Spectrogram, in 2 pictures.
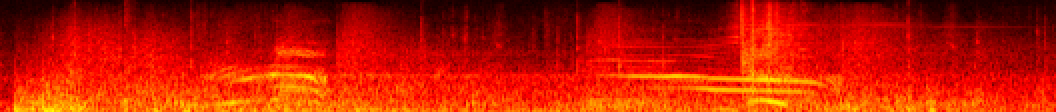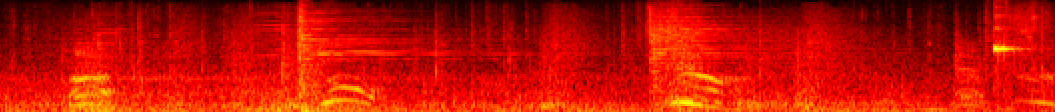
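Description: Steel swords clash in combat.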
